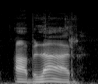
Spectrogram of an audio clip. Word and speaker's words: hablar: We don't pronounce the H. It's there, but like if it's not there. Like when we say hola. – Hola. Mm. And also the verb hablar, for example. – To speak, yeah. – Yeah. – So if you think about English when you say our, you don't say hour. – That's right. – So it's that kind of H. It's a silent H.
